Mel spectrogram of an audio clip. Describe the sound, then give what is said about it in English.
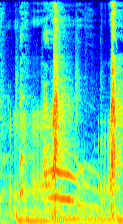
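Dogs in a parking lot growl low and steadily, with whining, yelping tones sliding over the top and two sharp, loud barks bursting out about a second apart, with no talking. “Phil, in a parking lot? In front of all these dogs?”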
